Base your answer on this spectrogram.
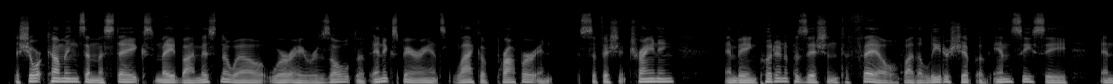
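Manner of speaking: usual speaking voice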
